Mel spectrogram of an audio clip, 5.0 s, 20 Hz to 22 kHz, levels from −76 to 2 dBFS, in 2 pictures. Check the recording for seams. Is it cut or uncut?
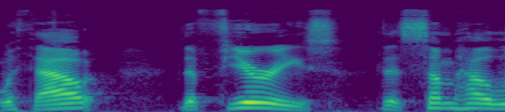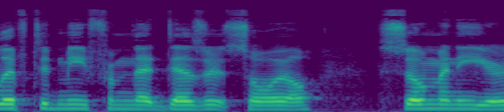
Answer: uncut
